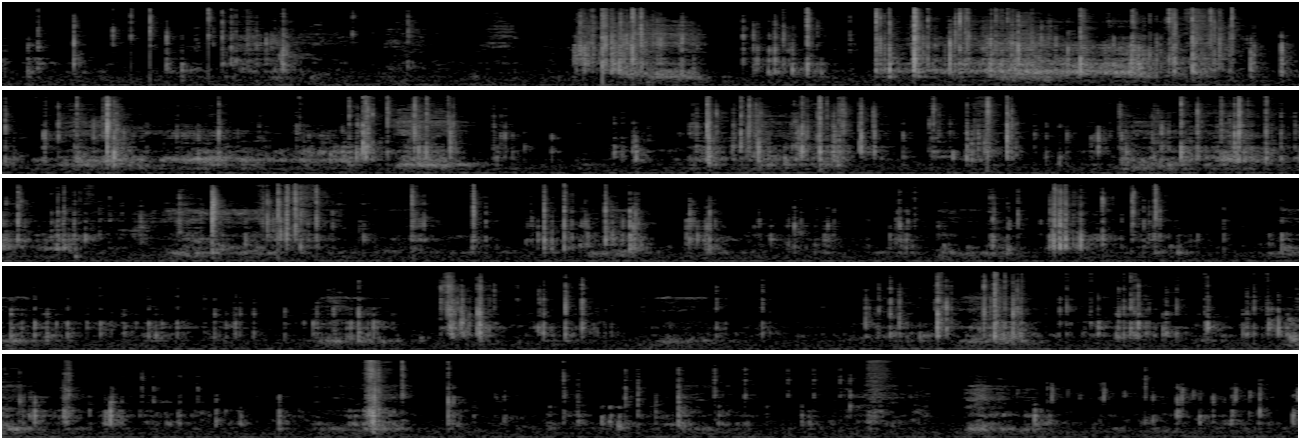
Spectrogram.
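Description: Faint scratching and light tapping of a dip pen's metal nib on paper while writing by hand, with irregular small clicks. A denser stretch of scratchy rubbing comes a few seconds in.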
